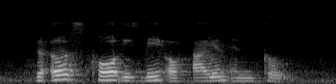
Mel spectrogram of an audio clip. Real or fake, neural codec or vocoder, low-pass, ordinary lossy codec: fake; codec, 16 kHz, 1.1 kbps, Voila-Tokenizer; none; none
